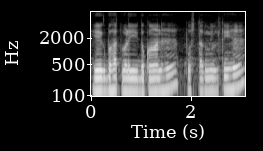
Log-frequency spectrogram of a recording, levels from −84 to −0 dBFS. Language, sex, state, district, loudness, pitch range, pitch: Hindi, male, Madhya Pradesh, Katni, -17 LUFS, 125-135 Hz, 125 Hz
